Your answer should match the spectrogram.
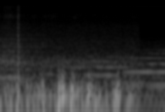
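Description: Wind buffeting the microphone, an uneven low rumble that rises and falls, with a single sharp click about a quarter second in.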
